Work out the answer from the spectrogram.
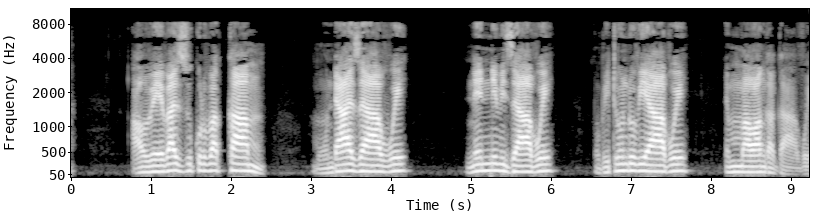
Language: Ganda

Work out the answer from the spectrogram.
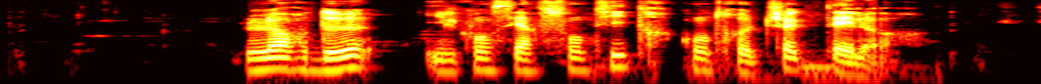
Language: French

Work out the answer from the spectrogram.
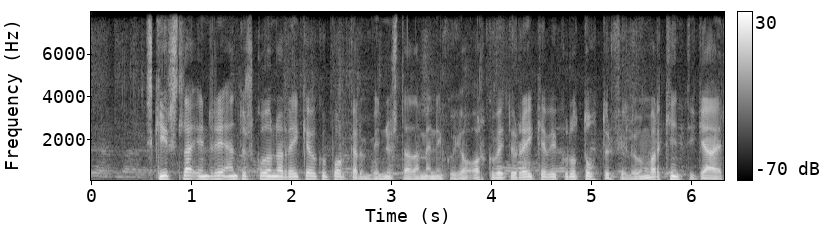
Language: Icelandic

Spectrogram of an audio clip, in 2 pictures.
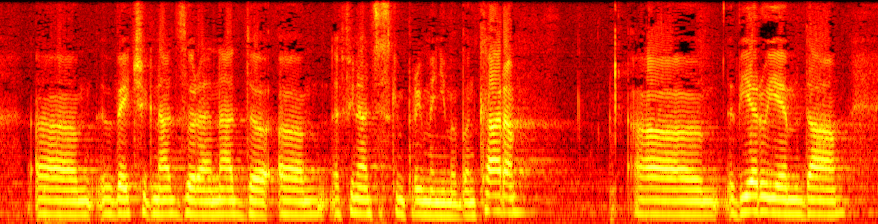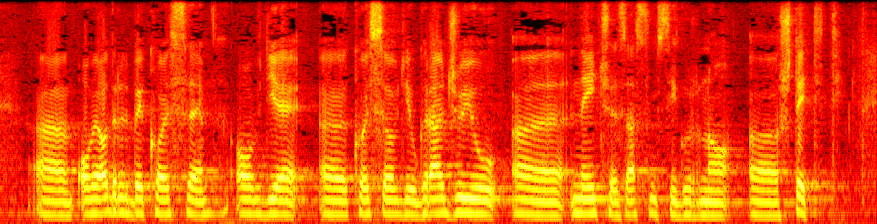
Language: Croatian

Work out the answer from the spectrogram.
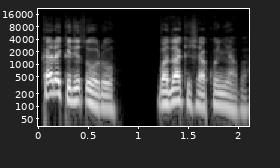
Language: Hausa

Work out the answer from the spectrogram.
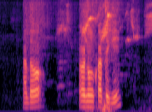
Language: Santali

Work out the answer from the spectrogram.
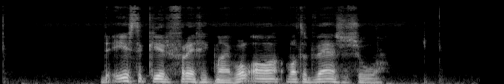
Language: Western Frisian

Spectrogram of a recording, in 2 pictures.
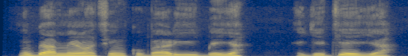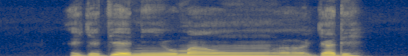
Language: Yoruba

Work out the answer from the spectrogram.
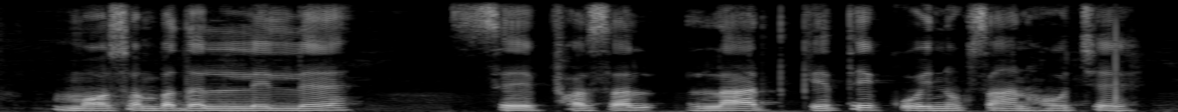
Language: Magahi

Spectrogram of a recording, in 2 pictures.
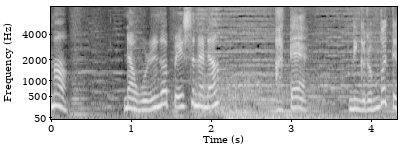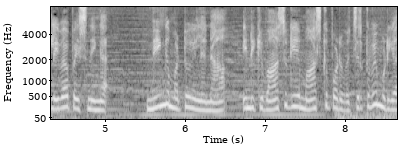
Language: Korean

